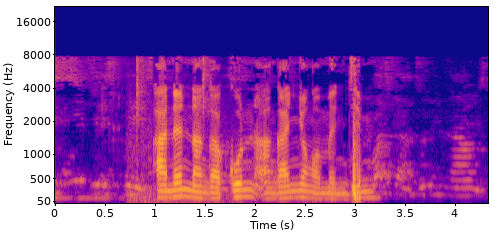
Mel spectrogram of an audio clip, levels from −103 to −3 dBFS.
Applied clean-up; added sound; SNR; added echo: none; Clock; 19 dB; none.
